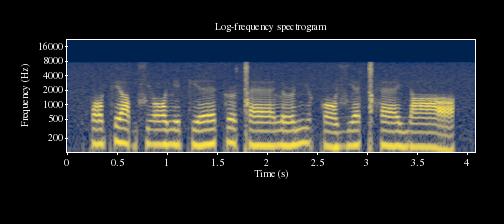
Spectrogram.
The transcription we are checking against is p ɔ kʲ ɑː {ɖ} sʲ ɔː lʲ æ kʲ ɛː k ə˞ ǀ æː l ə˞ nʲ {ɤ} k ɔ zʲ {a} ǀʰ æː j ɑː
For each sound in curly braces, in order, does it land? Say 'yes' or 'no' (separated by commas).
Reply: no, no, no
